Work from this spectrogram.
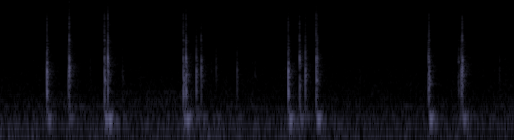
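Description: Fingernails and fingertips tap quickly on the front face of a small, rectangular, black plastic-cased power bank standing upright on a blanket. About ten short, dry clicks come in uneven bursts, each with a low thud and a bright crack that dies away almost instantly.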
